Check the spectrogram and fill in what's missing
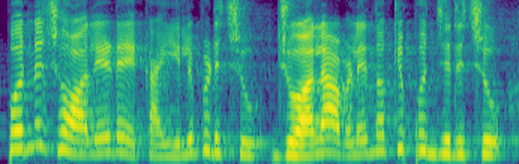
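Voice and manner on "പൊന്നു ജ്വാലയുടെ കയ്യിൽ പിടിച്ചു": ordinary delivery, nothing marked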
